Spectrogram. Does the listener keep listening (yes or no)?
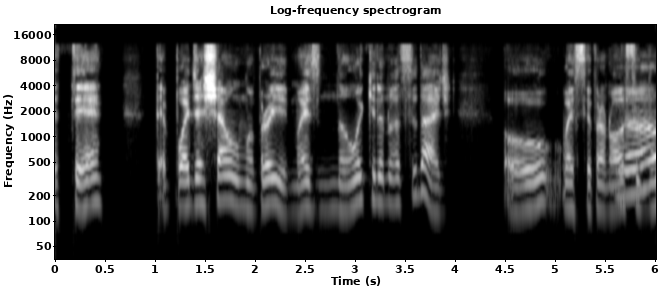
no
